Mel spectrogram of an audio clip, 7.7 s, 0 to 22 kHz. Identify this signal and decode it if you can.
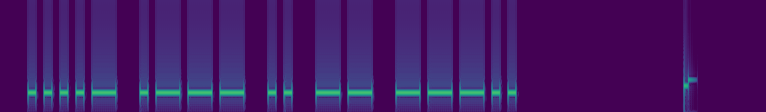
Morse code, heard as a keyed tone, about 15 wpm, 700 Hz. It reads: 4JIM8
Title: Code Groups - 5 Letter:Numbers - 15wpm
